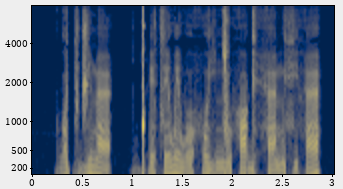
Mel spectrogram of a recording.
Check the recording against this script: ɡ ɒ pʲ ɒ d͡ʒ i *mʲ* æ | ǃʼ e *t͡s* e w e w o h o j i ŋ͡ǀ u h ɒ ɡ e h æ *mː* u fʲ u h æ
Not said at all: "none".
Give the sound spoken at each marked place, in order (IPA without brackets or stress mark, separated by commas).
m, t͡s, m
